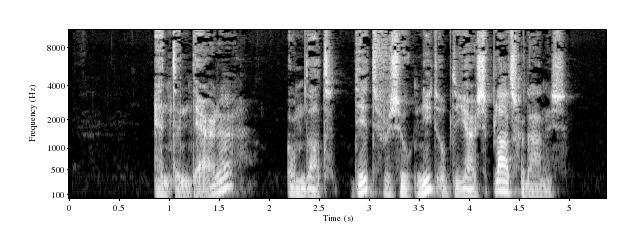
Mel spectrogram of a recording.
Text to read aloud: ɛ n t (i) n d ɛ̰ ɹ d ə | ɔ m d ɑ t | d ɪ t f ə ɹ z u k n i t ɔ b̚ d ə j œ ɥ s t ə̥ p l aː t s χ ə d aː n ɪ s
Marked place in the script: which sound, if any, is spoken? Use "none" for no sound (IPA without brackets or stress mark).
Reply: ɛ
